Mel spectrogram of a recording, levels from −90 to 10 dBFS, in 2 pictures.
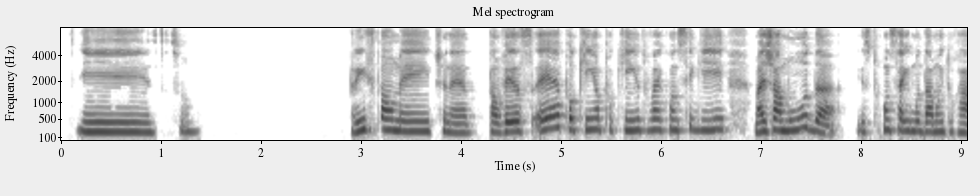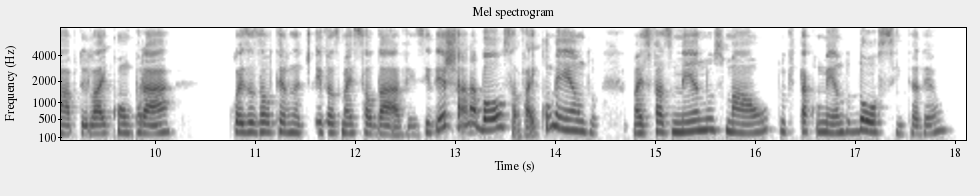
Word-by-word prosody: Isso. 210 -1 -2 1.5
Principalmente, 225 -2 +1
né, 195 -1 -4
talvez 215 +2 +2
é, 265 +4 +3
pouquinho 260 -2 -2
a - - -7
pouquinho 245 -1 -4
tu 240 - -14
vai 250 0 -2
conseguir, 245 0 +2 0.3
mas 210 +2 +5
já 250 - +5
muda, 235 - 0 0.2
isso 210 -1 +1
tu - - -11
consegue 245 -2 +2
mudar 220 -1 -1
muito 215 0 -6
rápido. 190 -4 -5
Ir 175 - -5
lá 180 0 +2
e - - -9
comprar 190 +1 0 0.6
coisas 205 -1 0
alternativas 200 -1 -3
mais 185 -1 0
saudáveis, 170 -2 0
e 195 - -5
deixar 315 - +1
na 390 - +3
bolsa, 260 +5 +5
vai - - -2
comendo, 240 - -2 0.3
mas 185 -1 +4
faz 215 -1 +5
menos 235 +4 +1
mal 205 +1 -3
do 215 - -9
que 215 - -18
tá - - -2
comendo 205 -1 -5
doce 210 -4 +4
entendeu. 180 +7 -10
215 Hz, 145 wpm, -25 LUFS, 195-245 Hz, 1.5 s, mas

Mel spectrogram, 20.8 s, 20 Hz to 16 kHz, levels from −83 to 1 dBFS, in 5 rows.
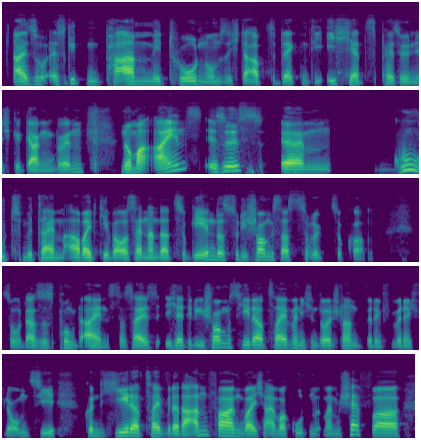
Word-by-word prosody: Also, 125 +3 +2
es 120 - -7
gibt 145 -7 -10
paar 130 0 +6
'n 125 -1 -12
Methoden, 125 0 -4
um 110 +1 -7
sich 105 -1 -13
da - - -1
abzudecken, - - -2
die - - -14
ich - - -5
jetzt - - -4
persönlich 105 -3 -7
gegangen 95 -2 0
bin. 105 +10 -3 0.4
Nummer 130 0 +5
1 215 - +6
ist 145 +5 -2
es, 185 -4 +1 0.2
ähm, 125 -2 +5 0.6
gut 200 -3 -1
mit 130 -1 -7
deinem 115 -1 +2
Arbeitgeber 120 -2 +2
auseinanderzugehen, 110 +3 0
dass 140 -1 -2
du - - -11
die 130 - -8
Chance 145 0 0
hast, 130 0 -3
zurückzukommen. 115 -2 -11 0.4
So, 95 - -12
das 105 - -3
ist 125 -1 -11
Punkt 130 -3 -7
1. 100 -3 0
Das 95 - -15
heißt, 120 +4 +1
ich 120 - -10
hätte 130 +2 -3
die 120 - -7
Chance 150 +4 -3
jederzeit, 135 -1 +1
wenn 130 -1 -5
ich 115 - -13
in 110 - -16
Deutschland 120 -1 -3
wenn - - -7
ich 110 - -11
wenn 110 +2 -6
ich 110 - -9
wieder - - -5
umziehe, 125 -3 -7 0.3
könnte 135 -1 -5
ich 130 - -14
jederzeit 140 -4 +4
wieder - - +1
da - - +5
anfangen, 145 -7 +4
weil 115 - +5
ich 115 - -8
einfach 120 - -1
gut 130 -2 -13
mit 115 - -16
meinem 100 +1 -8
Chef 200 -3 -1
war. 135 -1 +4
125 Hz, 195 wpm, -24 LUFS, 110-135 Hz, 0.6 s, paar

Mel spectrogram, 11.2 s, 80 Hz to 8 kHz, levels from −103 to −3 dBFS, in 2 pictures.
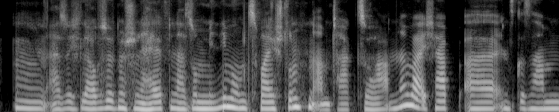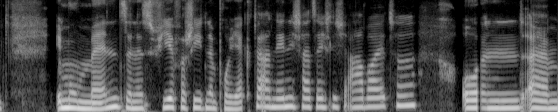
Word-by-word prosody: Hm, 180 -3 -5
also, 165 +3 -7
ich 170 - -7
glaube, 170 -1 -3
es 180 - -4
würde 195 -1 -3
mir - - 0
schon 175 0 -2
helfen, 175 +4 -1
also, 170 +1 -2
minimum 185 +3 +2
2 175 0 -1
Stunden 220 +6 -2
am 150 +1 -4
Tag 150 -1 -11
zu 155 -2 -2
haben, 175 - -7
ne? 245 +6 +1
Weil 235 - +2
ich - - -9
habe, 185 0 -2
äh, 175 0 -4
insgesamt 175 -1 -6 0.4
im 190 +3 +7
Moment 190 +3 +6
sind 190 -2 +2
es 185 - 0
4 215 0 +3
verschiedene 200 -1 -1
Projekte, 175 +6 -2
an 225 -1 +2
denen 225 +1 +4
ich 225 - -2
tatsächlich 225 0 -3
arbeite 230 +4 -1 0.4
und, 195 0 +3
ähm, 190 -1 +3
190 Hz, 200 wpm, -29 LUFS, 175-215 Hz, 0.4 s, im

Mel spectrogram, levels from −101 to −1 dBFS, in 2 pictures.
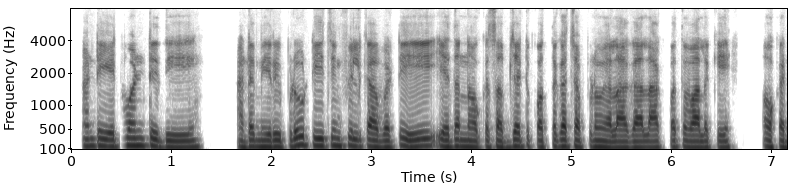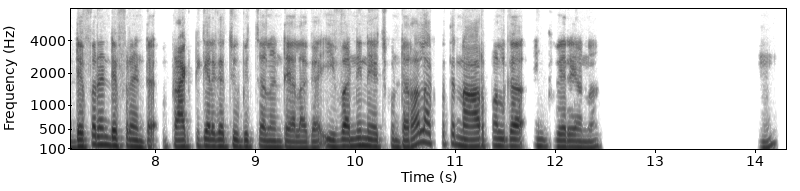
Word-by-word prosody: అంటే 150 +1 -1
ఎటువంటిది? 145 -3 +1 0.6
అంటే 130 +1 0
మీరు 135 0 +3
ఇప్పుడు 140 +5 -1
టీచింగ్ 150 0 +1
ఫీల్డ్ 145 -4 -1
కాబట్టి, 130 +2 +1 0.4
ఏదన్నా 135 0 +2
ఒక 130 - -6
సబ్జెక్ట్ 140 +3 0
కొత్తగా 140 +2 +1
చెప్పడం 130 -1 0
ఎలాగా 120 0 +2
లేకపోతే 130 +2 -3
వాళ్ళకి 125 0 0 0.5
ఒక 130 +1 -1
డిఫరెంట్ 170 +5 +3
డిఫరెంట్ 140 -4 +1 0.2
ప్రాక్టికల్‌గా 140 +1 +1
చూపించాలంటే 130 -2 -1
ఎలాగా 120 +1 -2 0.2
ఇవన్నీ 145 +3 +2
నేర్చుకుంటారా? 135 +2 -1
లేకపోతే 195 -2 -6
నార్మల్‌గా 145 +1 +1 0.2
ఇంక 140 -1 -6
వేరే 130 -1 0
ఏమన్నా? 120 0 -3 1.6
హ్మ్. 120 +4 -5
135 Hz, 125 wpm, -22 LUFS, 130-145 Hz, 1.6 s, మీరు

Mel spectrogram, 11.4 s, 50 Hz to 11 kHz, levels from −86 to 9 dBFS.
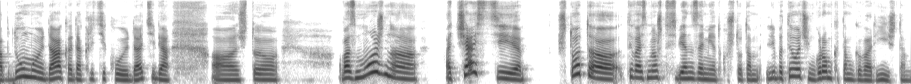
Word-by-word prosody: обдумаю", 220 +7 0
да, 195 +5 +4
когда 175 -2 -3
критикуют, 175 -2 -5
да, 170 +2 +3
тебя. 180 -5 -2 0.5
А, 165 0 -1
что, 170 0 -3 0.7
возможно, 225 - +3 0.3
отчасти 210 - +2 0.4
что-то 215 - +3
ты 255 - -5
возьмешь 230 0 0
т 230 - -14
себе 205 -1 0
на 205 - -2
заметку, 180 -4 -4
что 175 - -9
там 170 -1 -6
либо 205 +1 -4
ты 265 +6 -4
очень 255 -10 -2
громко 215 +4 -1
там 180 -1 -6
говоришь, 160 -1 -5
там 155 -2 -11
195 Hz, 135 wpm, -21 LUFS, 170-220 Hz, 0.7 s, да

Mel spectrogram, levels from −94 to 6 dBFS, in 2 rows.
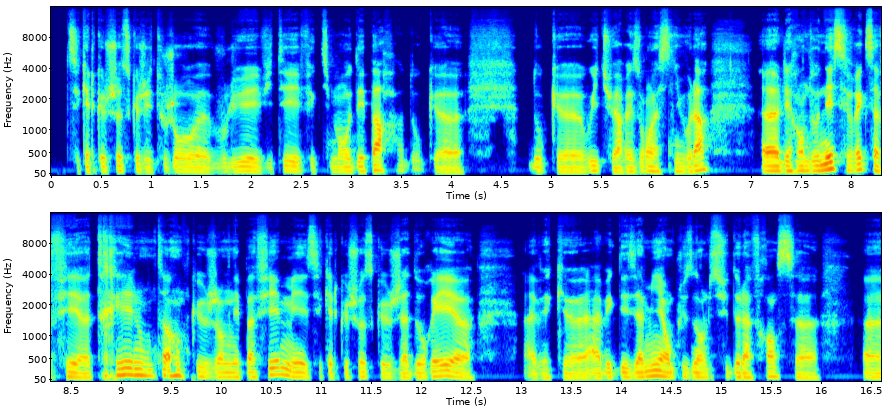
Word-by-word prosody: c'est - - -4
quelque - - -1
chose 100 +1 -2
que 100 - -3
j'ai 85 -2 -4
toujours, 95 -2 -2
heu, 85 - -1
voulu 90 +4 -4
éviter 90 +3 -3
effectivement 90 -1 -6
au 90 - 0
départ. 110 +4 +1
Donc, 65 -2 -13
heu 85 -1 -1 0.7
donc 90 -1 -5
heu 85 -1 0
oui, 100 +4 -3
tu 100 - -3
as 85 - +3
raison 90 +3 -1
à 95 - 0
ce 90 - -3
niveau-là. 95 +8 +2 0.5
Heu, 100 0 +7
les 105 +1 +2
randonnées, 105 +6 +5
c'est 145 -7 +3
vrai 125 +4 +4
que - - -5
ça - - +3
fait, 105 -2 -1
heu, 90 -1 +1
très 135 +10 +3
longtemps 130 -2 +2
que 110 -2 -4
j'en 100 0 0
ai 95 - 0
pas 100 0 -1
fait, 145 +7 +1
mais 105 -9 +2
c'est 95 - -7
quelque - - -5
chose 105 0 -3
que 95 - -4
j'adorais, 95 +7 +2
heu, 95 -4 +3 0.5
avec, 85 +4 -6
heu, 90 - -1
avec 90 0 -1
des 95 0 -2
amis. 115 +5 +4
En 100 -1 +3
plus, 100 +1 -7
dans 95 -2 +2
le - - -3
sud 100 +2 -5
de 100 - +2
la 90 -2 +2
France 110 +1 0
heu, 85 0 -1 0.5
heu - - +1
95 Hz, 220 wpm, -23 LUFS, 90-105 Hz, 0.7 s, Heu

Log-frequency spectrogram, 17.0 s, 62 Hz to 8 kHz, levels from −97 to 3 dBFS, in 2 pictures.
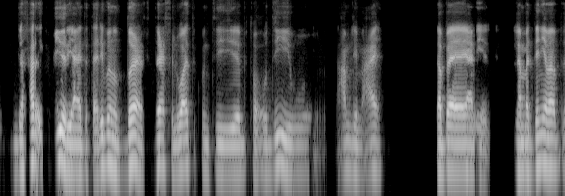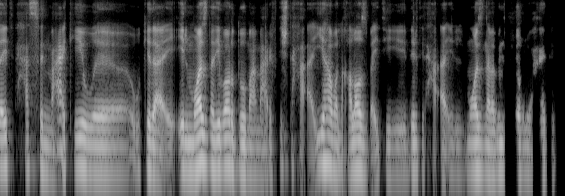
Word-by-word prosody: ده 120 +1 -3
فرْق 150 +5 +4 0.2
كبير، 155 -4 +8
يعني 115 -1 +5
ده 110 - -10
تقريبًا 130 +5 +1
الضِّعف، 115 +1 +4 0.2
ضِعف 130 -2 +2
الوقت 125 +3 +2
كنتِ 115 -1 -12 0.4
بتقعُديه 115 +3 -3
وتتعاملي 110 +1 -10
معاه. 110 +2 -4 0.8
طَب 115 0 +3
آآ، - - +10 0.3
يعني 110 -6 -1 0.4
لمّا 115 0 +3
الدنيا 130 +4 +2
بقى 130 - +7
ابتدِت 130 +1 -2
تتحسِّن 120 -3 -8
معاكِ 115 +3 -4
و 120 -3 -1
آآ 110 0 -3
وكده، 120 -1 -2
الموازنة 120 - +1
دي 125 +1 +1
برضه 120 -3 -1
ما 110 -1 -7
ما 100 -1 -11
عرفتيش 110 +7 -7
تحقّقيها 140 +1 -6
والّا 120 -3 -3
خلاص 115 +1 -1
بقيتِ - - -12 0.4
قدرتِ 115 0 -8
تحققي 110 - -10
الموازنة 115 +1 -4
ما 105 - -3
بين 115 +2 -6 0.2
الشغل 110 -1 -7
وحياتِك؟ 100 -3 -15
115 Hz, 150 wpm, -26 LUFS, 110-125 Hz, 0.8 s, آآ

